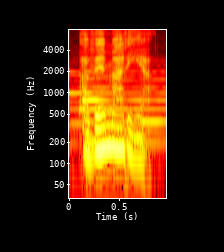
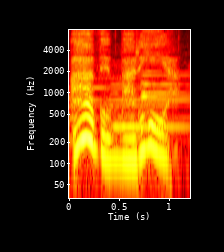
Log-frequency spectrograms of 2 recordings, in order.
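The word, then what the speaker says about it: Ave Maria: ことが言えます例えばアベマリア正確な発音で言うとアーベマリアこの題名で同じ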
